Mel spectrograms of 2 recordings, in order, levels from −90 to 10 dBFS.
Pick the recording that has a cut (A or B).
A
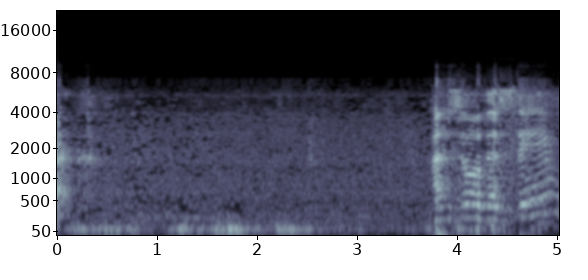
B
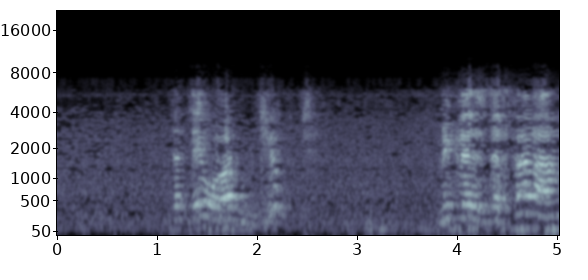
B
